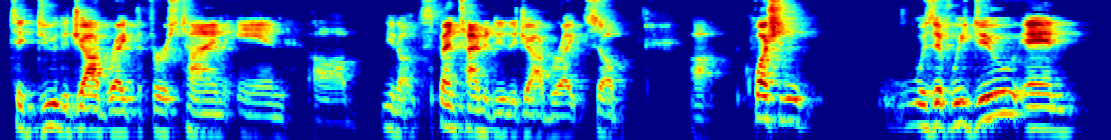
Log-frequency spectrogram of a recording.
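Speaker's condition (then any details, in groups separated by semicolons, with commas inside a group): No condition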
